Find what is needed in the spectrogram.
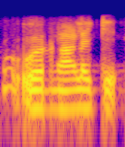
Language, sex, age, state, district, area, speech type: Tamil, male, 45-60, Tamil Nadu, Tiruvarur, urban, conversation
